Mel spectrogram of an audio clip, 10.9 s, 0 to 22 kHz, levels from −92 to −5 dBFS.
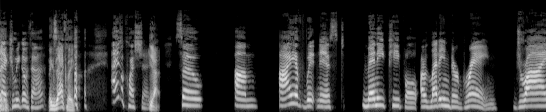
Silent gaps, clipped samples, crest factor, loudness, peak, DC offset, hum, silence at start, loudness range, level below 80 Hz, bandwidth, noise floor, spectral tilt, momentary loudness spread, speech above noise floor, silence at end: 3.44-3.49 s, 4.08-4.30 s, 4.37-4.67 s, 5.18-5.56 s, 6.91-7.22 s, 9.95-10.25 s; under 0.1%; 18 dB; -23 LUFS; -6 dBFS; under 0.1%; none; 0 s; 3 LU; -60 dBFS; 13.5 kHz; under -90 dBFS; -4.5 dB/octave; 15 LU; over 67 dB; 0 s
